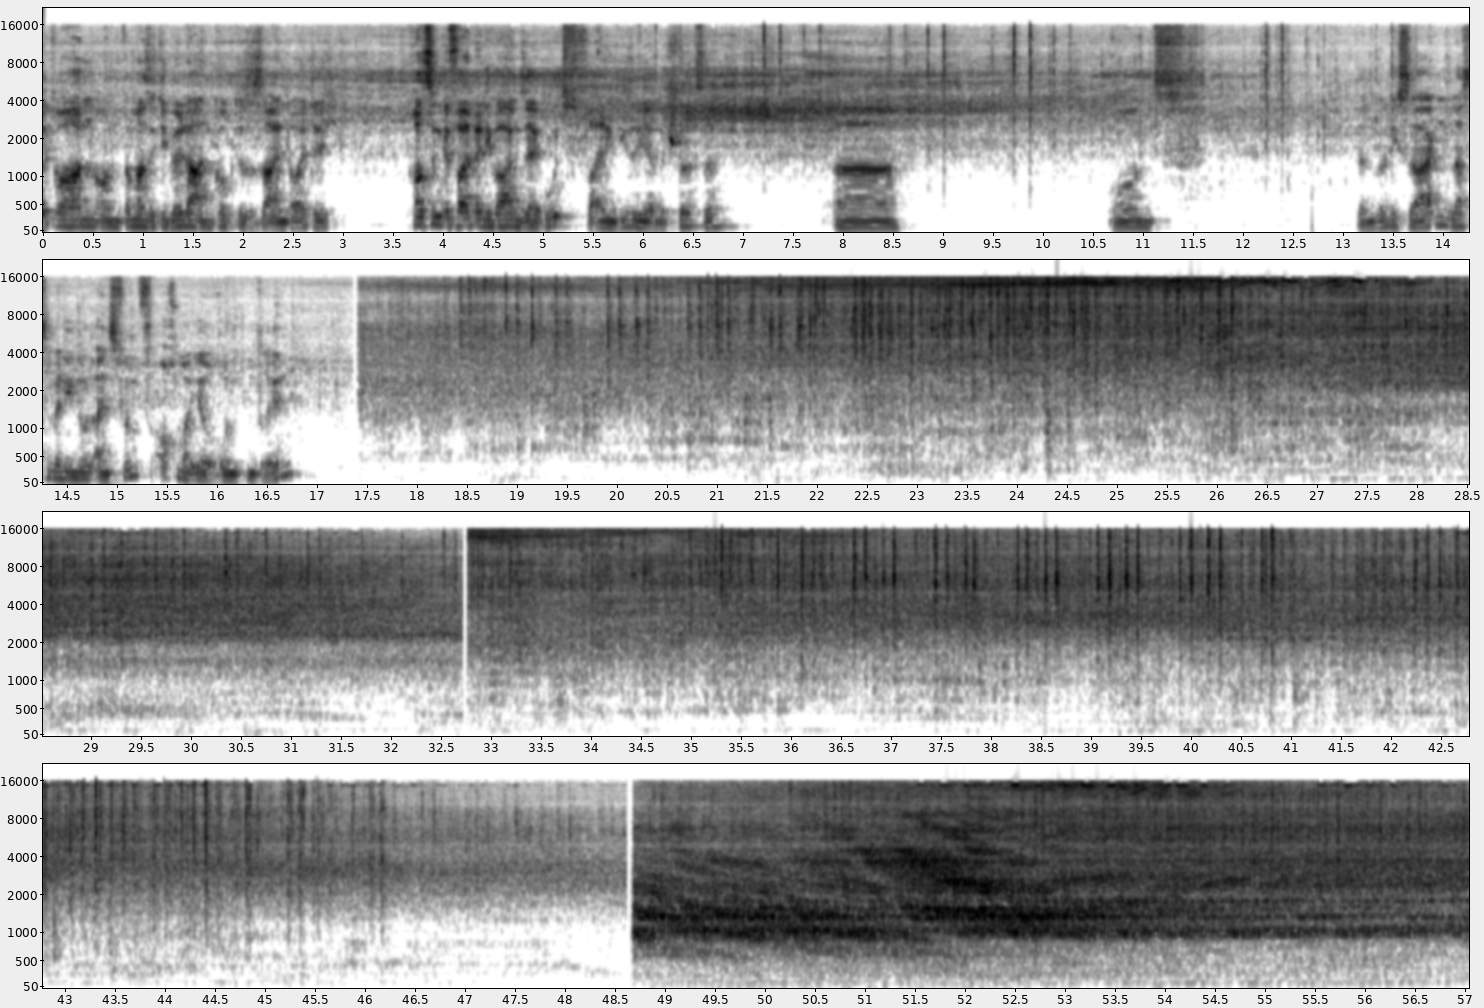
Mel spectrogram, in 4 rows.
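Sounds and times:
model train motor whirring: 0.0 - 14.9, 16.9 - 57.0
wheels clicking on rails: 0.0 - 57.0.

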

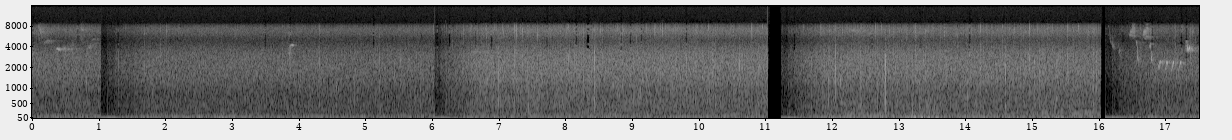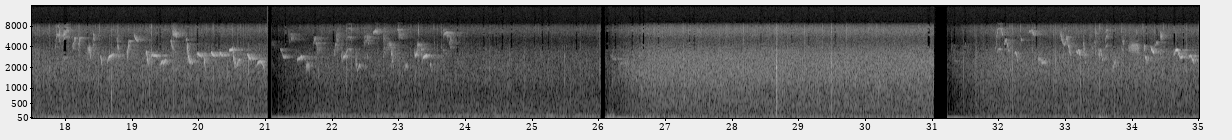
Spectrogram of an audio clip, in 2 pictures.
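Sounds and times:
songbird chirping: 16.2 - 24.7, 31.3 - 35.0.

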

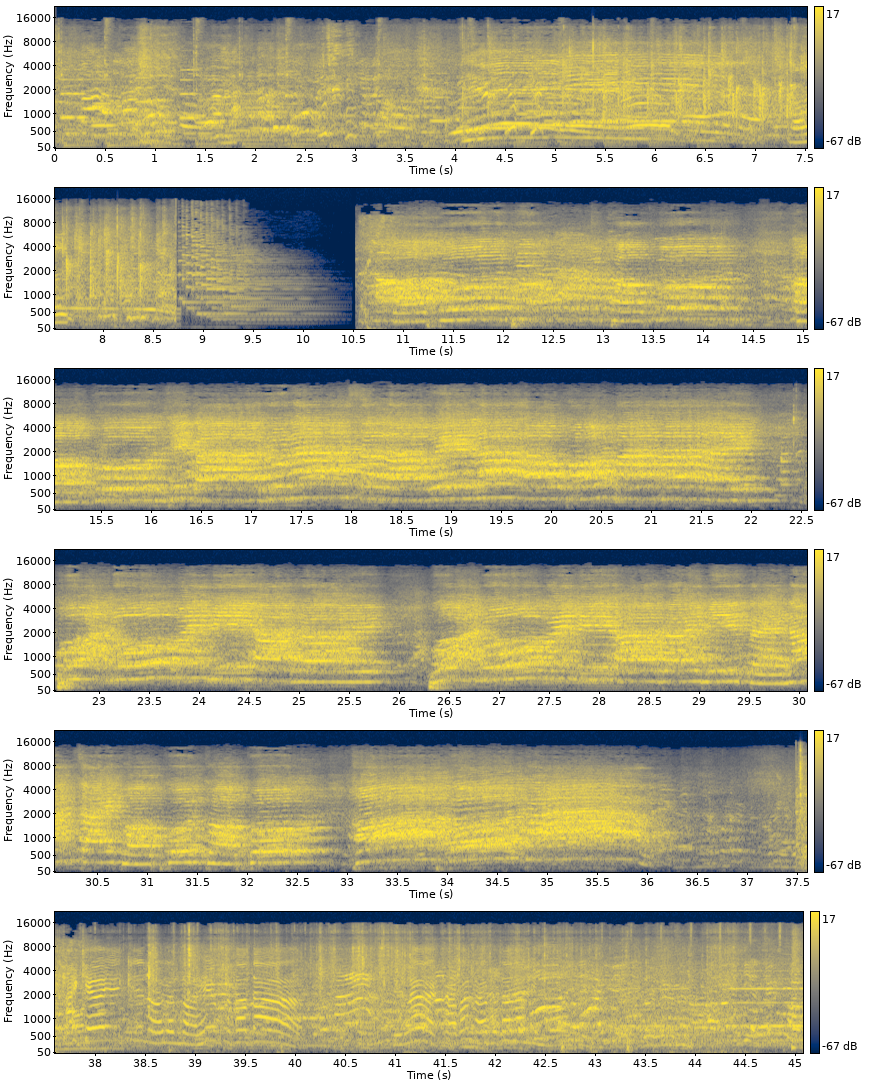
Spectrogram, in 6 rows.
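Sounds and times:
musical accompaniment: 0.0 - 10.4, 42.6 - 45.0
group singing together: 10.6 - 36.4.

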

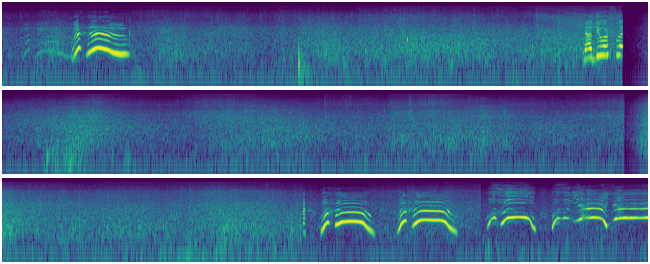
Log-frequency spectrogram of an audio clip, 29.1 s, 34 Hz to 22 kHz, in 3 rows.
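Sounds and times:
waves washing on a beach: 0.0 - 29.0
wind on microphone: 10.0 - 12.0.

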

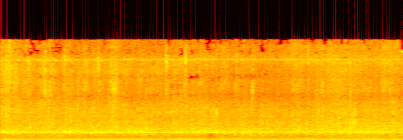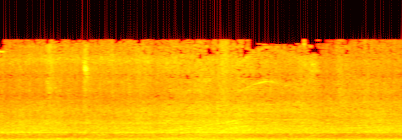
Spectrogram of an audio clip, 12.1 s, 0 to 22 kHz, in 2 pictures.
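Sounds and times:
rain and wet road hiss: 0.0 - 12.0
vehicle engines rumbling: 0.0 - 12.0.

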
